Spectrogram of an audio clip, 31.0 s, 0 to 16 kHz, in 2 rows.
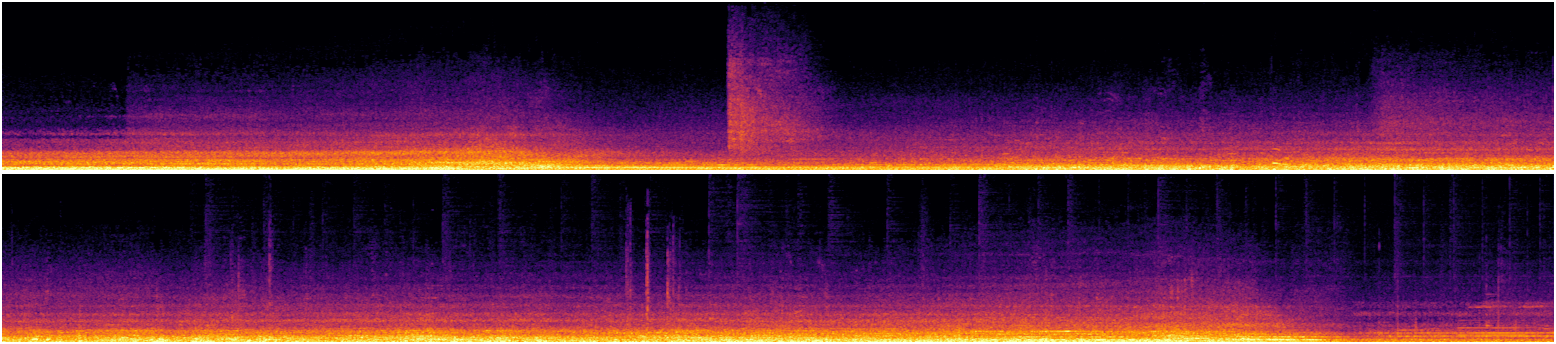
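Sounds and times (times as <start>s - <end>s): train rumbling past: 0.0s - 31.0s
wheels ticking on rails: 8.1s - 31.0s.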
